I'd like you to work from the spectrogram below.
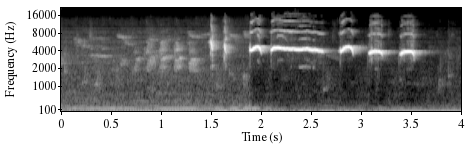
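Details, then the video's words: Orange-headed thrush in a cage at home: after soft chatter, a long pure whistle followed by three short looping whistled notes, clear and high, over faint low hum. "Super Kicauan ANIS MERAH Gacor"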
